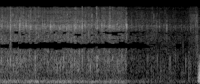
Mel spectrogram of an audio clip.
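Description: Center pivot irrigation sprinklers spraying water, a steady hiss that cuts off after about a second and a half.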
